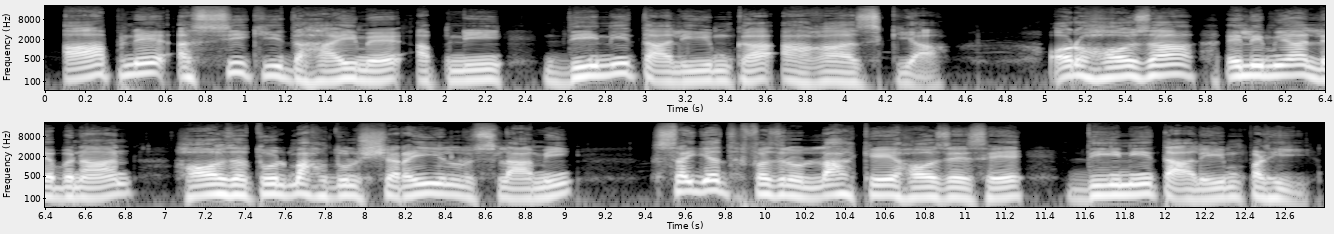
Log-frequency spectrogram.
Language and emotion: Urdu, neutral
